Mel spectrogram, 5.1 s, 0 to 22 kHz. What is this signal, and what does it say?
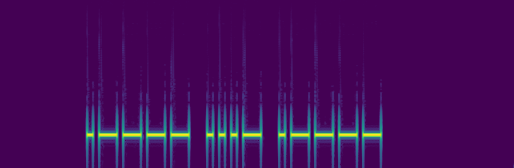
Morse code, heard as a keyed tone, about 20 wpm, 700 Hz. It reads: 1V1
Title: Three Challenging Letter-Number Combinations 20wpm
